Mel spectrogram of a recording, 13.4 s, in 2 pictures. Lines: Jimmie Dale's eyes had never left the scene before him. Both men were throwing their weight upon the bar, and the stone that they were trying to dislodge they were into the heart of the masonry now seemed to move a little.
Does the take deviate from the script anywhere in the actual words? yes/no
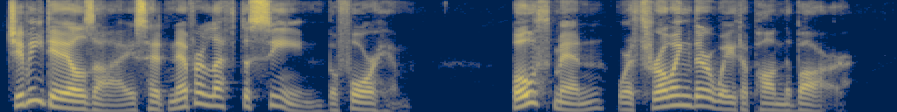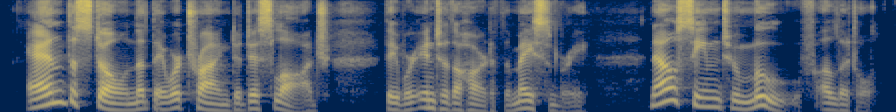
no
